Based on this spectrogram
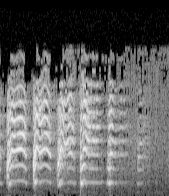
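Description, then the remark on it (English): A man's voice imitates Asta, the wire-haired fox terrier of the radio program The Adventures of the Thin Man, yelping in pain when his paw is stepped on: a quick series of about six sharp, high whimpering yelps that grow weaker and fade toward the end, with no other sounds. “Somebody steps on Asta's paw.”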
